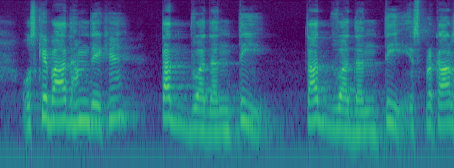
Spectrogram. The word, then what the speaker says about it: तद्वदन्ति: उसके बाद हम देखें तद्वदंती, तद्वदंती, इस प्रकार से इसको बोलना है, दा में वा जुड़ा हुआ है।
